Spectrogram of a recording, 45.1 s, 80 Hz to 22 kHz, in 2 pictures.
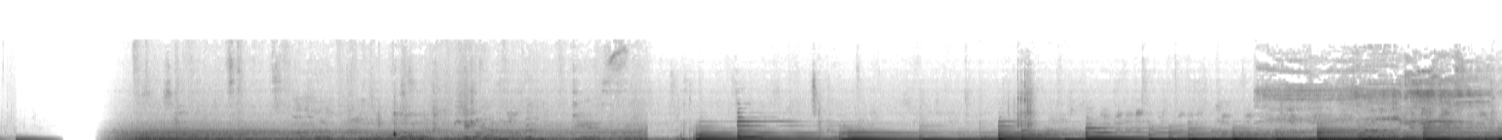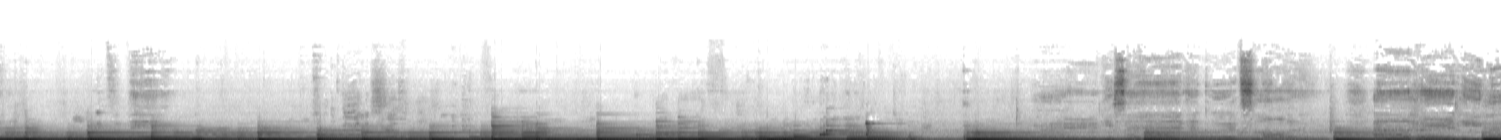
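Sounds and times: keyboard piano chords: 0:00.0 - 0:00.9, 0:01.5 - 0:45.0
woman singing into microphone: 0:18.8 - 0:22.9, 0:24.0 - 0:25.6, 0:38.0 - 0:45.0.

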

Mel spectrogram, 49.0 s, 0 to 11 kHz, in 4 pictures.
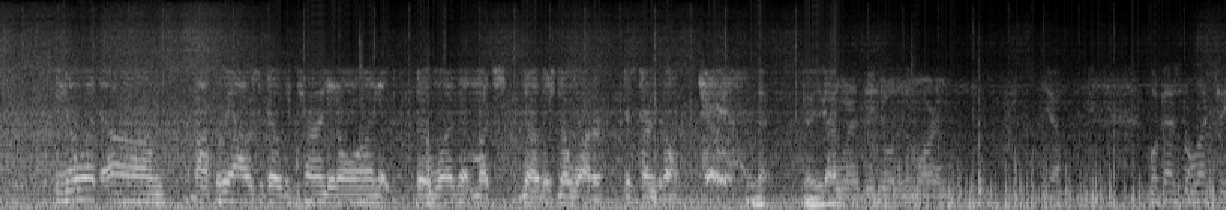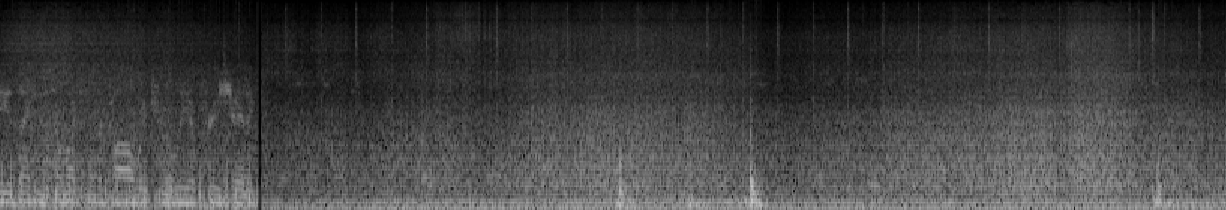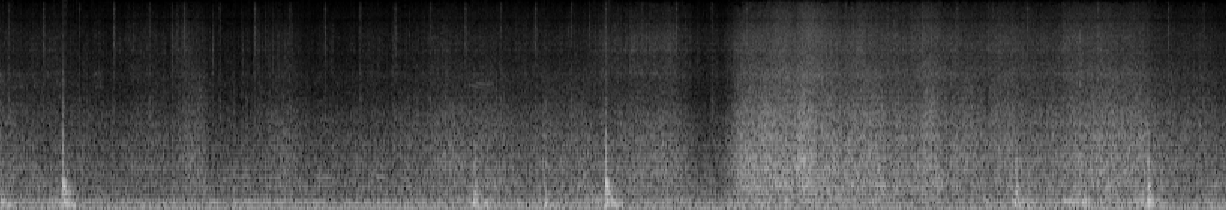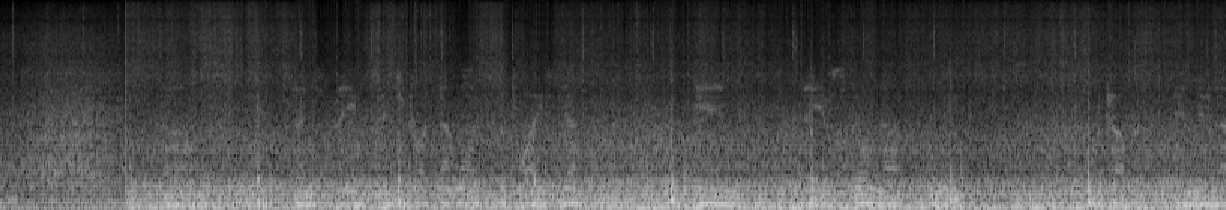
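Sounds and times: car engine and road noise: 0:00.0 - 0:49.0
low rumble: 0:00.0 - 0:49.0
rain hissing on car: 0:00.0 - 0:49.0
sharp taps: 0:01.8 - 0:12.1, 0:14.7 - 0:21.6, 0:22.8 - 0:31.8, 0:33.4 - 0:37.0, 0:39.0 - 0:49.0.

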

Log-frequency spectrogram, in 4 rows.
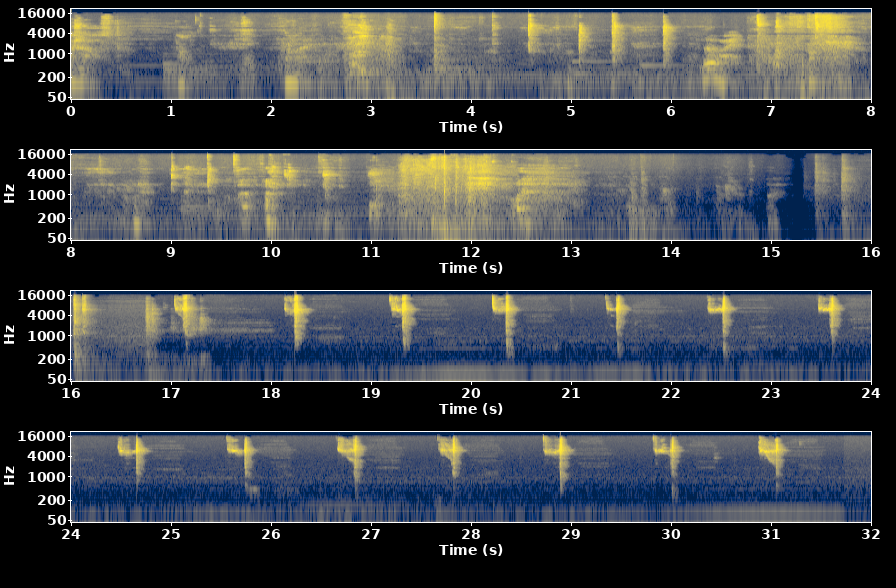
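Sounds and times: bedding rustling: 0:00.0 - 0:15.0
bed creaking rhythmically: 0:00.0 - 0:32.0.

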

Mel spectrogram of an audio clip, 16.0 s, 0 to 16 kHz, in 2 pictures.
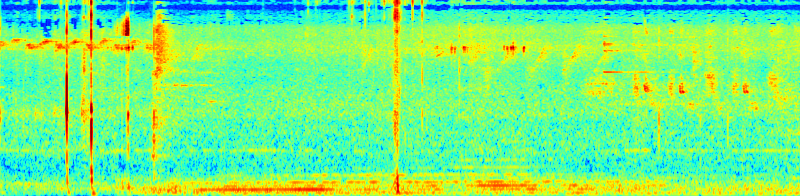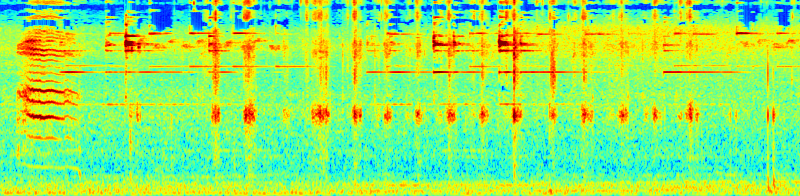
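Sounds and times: collar bell jingling: 0:06.0 - 0:07.1, 0:08.3 - 0:16.0
cat meowing: 0:08.2 - 0:08.9.

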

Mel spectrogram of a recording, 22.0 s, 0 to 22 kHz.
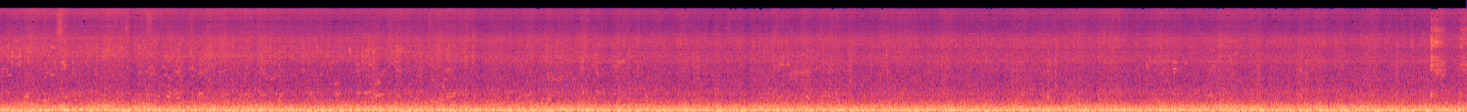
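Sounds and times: airplane cabin drone: 0:00.0 - 0:22.0.

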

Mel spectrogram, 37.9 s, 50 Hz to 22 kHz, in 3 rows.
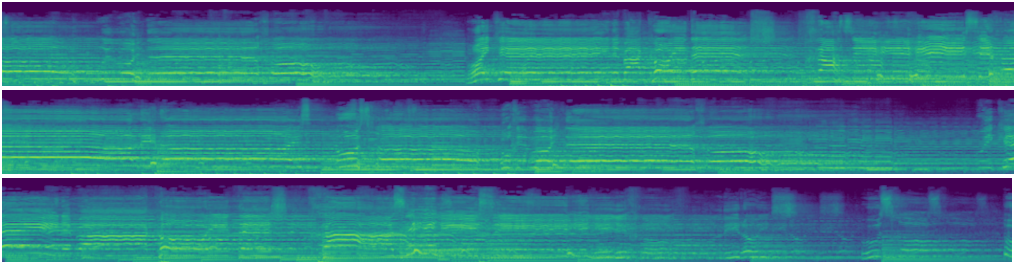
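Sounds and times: man singing into a microphone: 0:00.0 - 0:37.9
band accompaniment with bass: 0:06.3 - 0:22.8.

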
